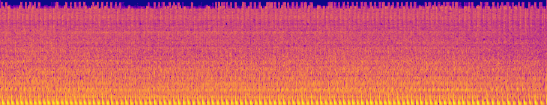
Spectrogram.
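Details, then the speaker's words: Bolens riding mower, single-cylinder, after new carburetor and new starter; the starter bendix still sometimes jams. Even, quick firing at a steady idle with no misses or knocks; runs good, sounds good, not smoking. "so hey even the headlights work i would say that it runs good it sounds good it's not smoking"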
